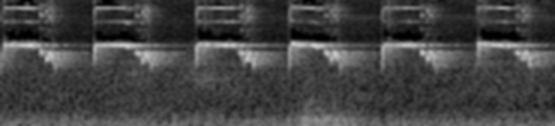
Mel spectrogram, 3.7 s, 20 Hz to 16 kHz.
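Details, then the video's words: Canary singing a model song meant to train other canaries, with loud bright notes in a steady repeated pattern: each phrase starts with a sharp high note and slides down, about six phrases in under four seconds, with little background noise. "CANARY SINGING 11 | LAGU TERBAIK KENARI BISA BUAT MASTERAN / PANCINGA"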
